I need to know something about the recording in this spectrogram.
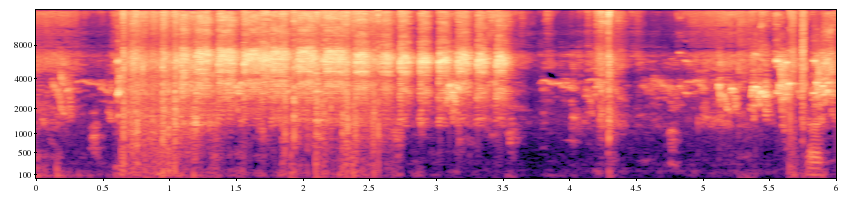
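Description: A green parrot flapping its wings in a wire cage, a dense rustling flutter lasting about three seconds, followed by a few light clicks and rustles.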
